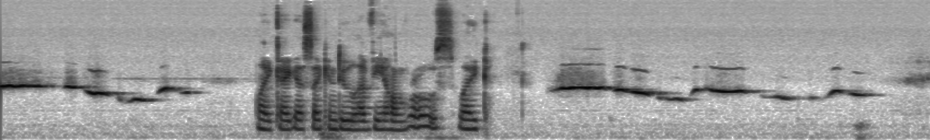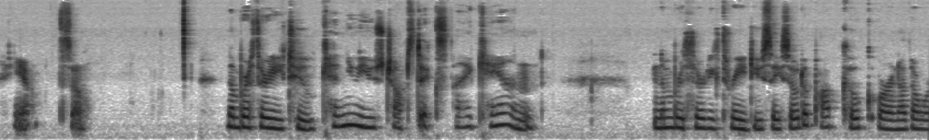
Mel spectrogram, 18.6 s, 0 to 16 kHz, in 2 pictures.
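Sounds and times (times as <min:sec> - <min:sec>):
person whistling a wavering melody: 0:00.0 - 0:02.1, 0:05.5 - 0:08.8
speech: 0:02.6 - 0:05.0, 0:10.0 - 0:10.3, 0:11.6 - 0:14.8, 0:15.8 - 0:18.5.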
